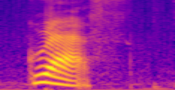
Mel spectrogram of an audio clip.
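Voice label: "grass", English; Transcription: / Grass.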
